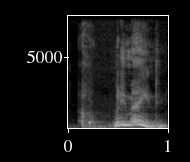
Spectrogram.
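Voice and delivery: high-pitched disbelieving question; retold bewildered protest. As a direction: protest as if stunned by the accusation. Retells his own stunned protest to coach.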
